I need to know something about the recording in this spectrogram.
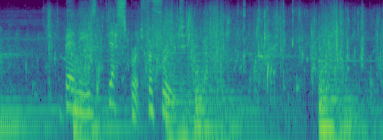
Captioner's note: water rustling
